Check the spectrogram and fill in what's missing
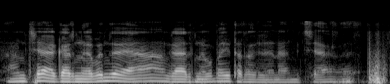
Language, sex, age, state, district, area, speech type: Bodo, male, 18-30, Assam, Baksa, rural, spontaneous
